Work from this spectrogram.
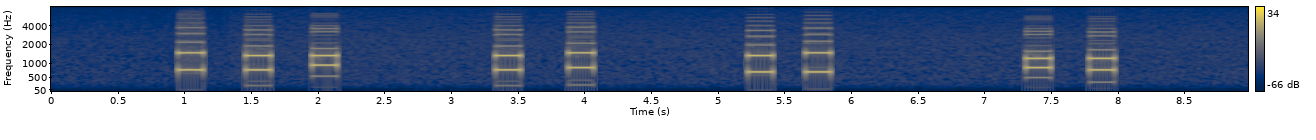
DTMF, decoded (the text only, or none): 650 59 23 74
